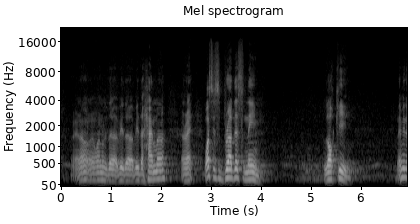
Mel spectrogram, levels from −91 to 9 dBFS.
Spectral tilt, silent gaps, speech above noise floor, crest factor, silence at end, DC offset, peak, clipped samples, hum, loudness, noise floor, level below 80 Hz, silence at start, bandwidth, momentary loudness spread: -5.5 dB/octave; none; 33 dB; 22 dB; 0 s; under 0.1%; -14 dBFS; under 0.1%; none; -35 LUFS; -68 dBFS; under -90 dBFS; 0.25 s; 17.5 kHz; 14 LU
